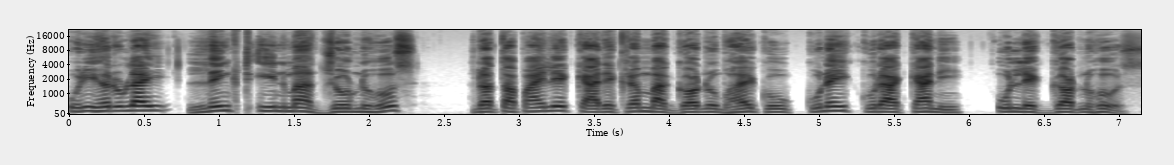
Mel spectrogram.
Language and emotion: Nepali, neutral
